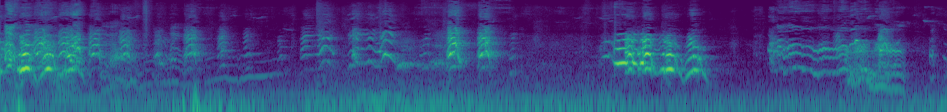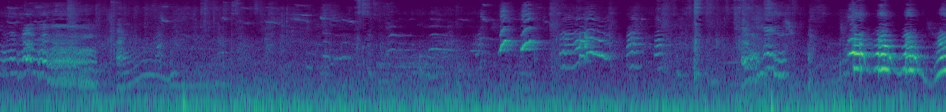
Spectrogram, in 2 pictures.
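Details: Yellow female Phu Quoc Ridgeback at a Saigon kennel in Vietnam, described as muscular and a rat killer; irregular clusters of high yelping barks and whines, busiest early and again near the end, with a quiet stretch between and a man's calm coaxing.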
